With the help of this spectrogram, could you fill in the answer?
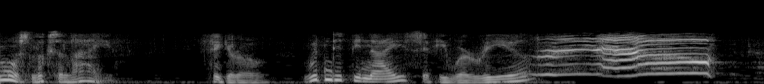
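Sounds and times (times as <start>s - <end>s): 
speech: 0.2s - 1.2s, 2.1s - 5.5s
cat meowing: 5.3s - 7.2s.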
